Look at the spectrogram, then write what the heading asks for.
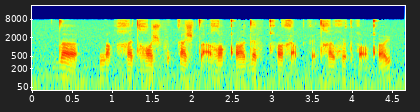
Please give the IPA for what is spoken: d̪ɐ | wɐqχɛdʁɔʃfʊk aʃt̪a̰ʁo qʼœdɛf qʰuxa̰qkɛ̰d χɛχʷɐdqo̰qʼy

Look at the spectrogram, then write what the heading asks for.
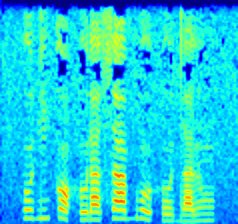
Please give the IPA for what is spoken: o˦dĩ˦ kɔ˦˨ho˧ɾa˧ sa˦bo˦˨ ho˨da˨lũ˧

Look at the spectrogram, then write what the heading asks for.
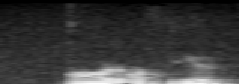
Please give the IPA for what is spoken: ɡɔɹɔθrʲə̃

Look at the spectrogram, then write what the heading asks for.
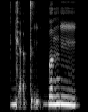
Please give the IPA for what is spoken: ɡʲæ̰tḭ ɡ͡bəŋi

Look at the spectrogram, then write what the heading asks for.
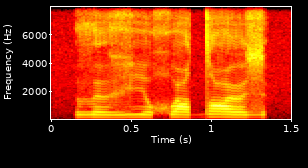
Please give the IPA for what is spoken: ðɘɣiχʷɘdˤœz

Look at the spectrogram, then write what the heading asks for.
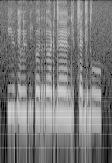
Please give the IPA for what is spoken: jyɠe lyɠiʔəː rəːɽə dɛːndy t͡sɛɡeduː

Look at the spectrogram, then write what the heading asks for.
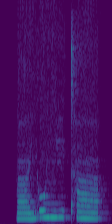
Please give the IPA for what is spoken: ã˦ jo˦ɲi˦tʰã˦

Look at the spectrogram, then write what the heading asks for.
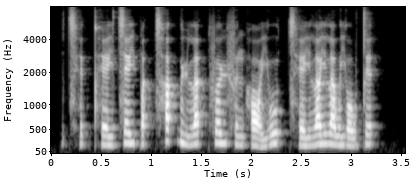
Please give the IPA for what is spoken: t͡sʰɪ˨k̚pʰe˨j t͡se˥jpɐ˨t̚ t͡sʰɐ˥k̚ɵ˨ɥ lɐ˥t̚fɵ˥ɥ fɪ˨˧ŋhɔː˨˩juː˥t̚ t͡sʰe˨˧jlɐ˥jlɐ˧w jo˨˥wt̪ɪ˥k̚

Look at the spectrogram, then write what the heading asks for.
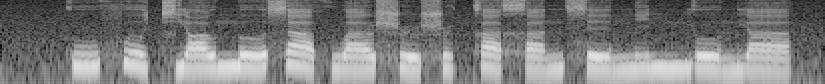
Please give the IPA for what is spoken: ku˨˦ fɤ˥˨t͡ɕjɑ˨˦ʊ̯ n̪ɤ˨˦sä˥˨ fwä˨˦ʂɻ̩˨˩ʂɻ̩˨˦kä˥˨ xa˨˦n se˨˩ɪ̯ n̪i˦nmjo˥˨ʊ̯n̪jä˥˨

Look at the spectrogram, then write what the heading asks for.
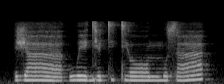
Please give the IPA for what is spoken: ʒaː | wedʲœtʲətʲ ɔːnmosaː

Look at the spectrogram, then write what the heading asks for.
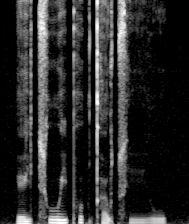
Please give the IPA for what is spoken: e˧jt͡sʰuː˥jpʰʊ˥k̚t̪ʰɐ˨˩w t͡sʰiː˨w

